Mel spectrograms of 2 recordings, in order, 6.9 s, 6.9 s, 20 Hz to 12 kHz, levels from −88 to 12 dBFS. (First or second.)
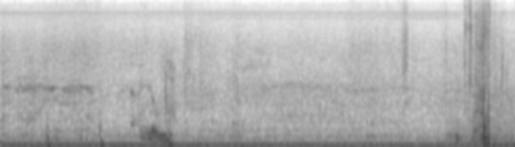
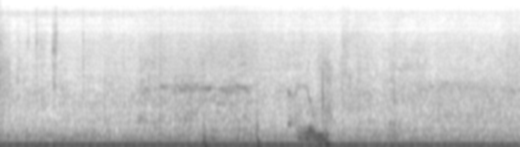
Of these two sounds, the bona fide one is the first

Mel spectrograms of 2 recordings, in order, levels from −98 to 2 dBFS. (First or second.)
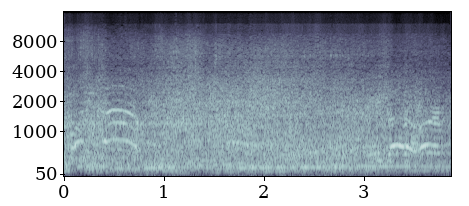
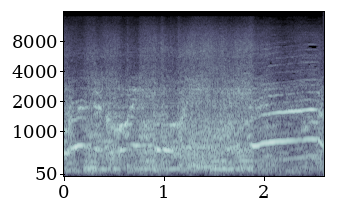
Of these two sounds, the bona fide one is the first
